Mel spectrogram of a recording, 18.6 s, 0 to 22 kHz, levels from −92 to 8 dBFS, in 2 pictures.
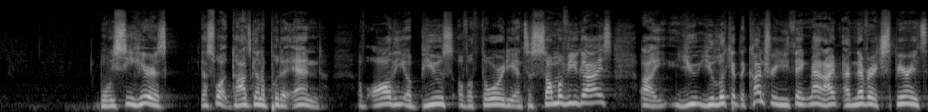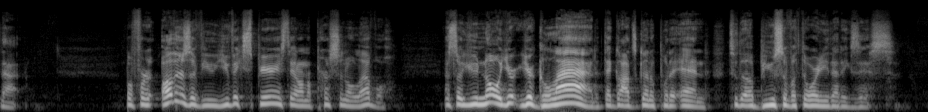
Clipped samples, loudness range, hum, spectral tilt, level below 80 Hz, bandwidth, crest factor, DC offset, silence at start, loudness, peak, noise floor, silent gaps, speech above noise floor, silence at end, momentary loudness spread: under 0.1%; 7 LU; none; -4 dB/octave; -76 dBFS; 16 kHz; 24 dB; under 0.1%; 1 s; -27 LUFS; -4 dBFS; -71 dBFS; none; 43 dB; 0.35 s; 13 LU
